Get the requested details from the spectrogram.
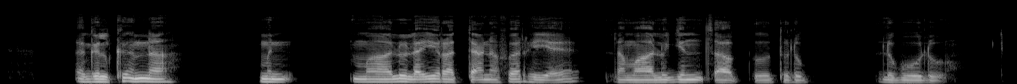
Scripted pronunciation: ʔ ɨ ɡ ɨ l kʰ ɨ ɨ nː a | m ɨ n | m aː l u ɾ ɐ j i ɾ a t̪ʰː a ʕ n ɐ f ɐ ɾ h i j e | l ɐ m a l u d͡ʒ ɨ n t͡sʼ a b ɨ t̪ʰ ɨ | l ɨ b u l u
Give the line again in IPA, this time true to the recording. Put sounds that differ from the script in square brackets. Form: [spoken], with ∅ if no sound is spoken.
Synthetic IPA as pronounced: ʔ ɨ ɡ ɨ l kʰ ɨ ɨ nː a | m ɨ n | m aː l u [l] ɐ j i ɾ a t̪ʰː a ʕ n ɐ f ɐ ɾ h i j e | l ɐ m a l u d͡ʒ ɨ n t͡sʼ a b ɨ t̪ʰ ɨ | l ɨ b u l u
